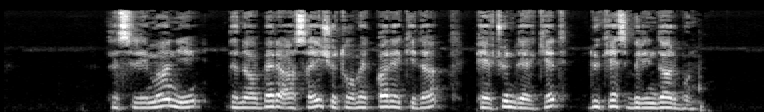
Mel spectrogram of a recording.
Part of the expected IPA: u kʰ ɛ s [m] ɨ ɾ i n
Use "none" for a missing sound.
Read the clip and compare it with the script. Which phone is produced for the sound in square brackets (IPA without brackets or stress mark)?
b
